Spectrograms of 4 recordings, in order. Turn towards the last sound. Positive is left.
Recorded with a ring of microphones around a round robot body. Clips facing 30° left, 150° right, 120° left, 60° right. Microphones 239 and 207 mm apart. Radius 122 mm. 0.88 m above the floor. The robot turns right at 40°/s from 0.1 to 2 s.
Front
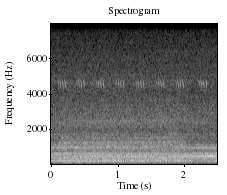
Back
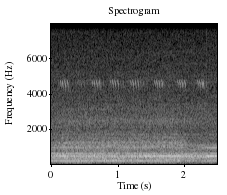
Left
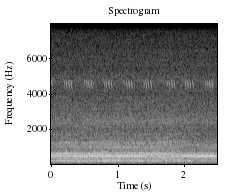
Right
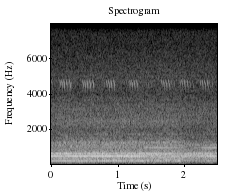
No sound to turn to.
